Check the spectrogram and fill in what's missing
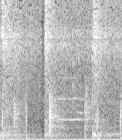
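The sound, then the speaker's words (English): Footsteps walk at an even pace, each step a soft thud, over a steady low hum in the background. No one speaks. “I like the footsteps.”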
